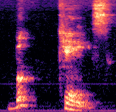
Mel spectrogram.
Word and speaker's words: bookcase: Book termina com k e case começa com k. Então, o que eles fazem na hora de pronunciar essa palavra? Eles usam um som só. Eles juntam os dois e fica só um. Bookcase. Bookcase. Não fala bookcase. Bookcase. Eles não fazem essa pausa e repetem o som.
